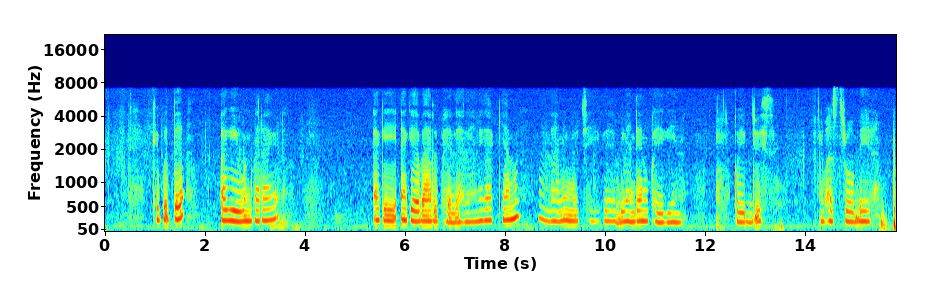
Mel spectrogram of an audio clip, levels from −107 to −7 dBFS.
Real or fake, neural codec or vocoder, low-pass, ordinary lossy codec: real; none; 7.2 kHz; none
